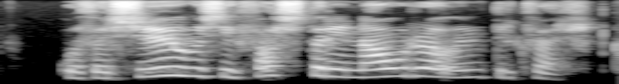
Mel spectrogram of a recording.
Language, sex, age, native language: Icelandic, male, 13, Icelandic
